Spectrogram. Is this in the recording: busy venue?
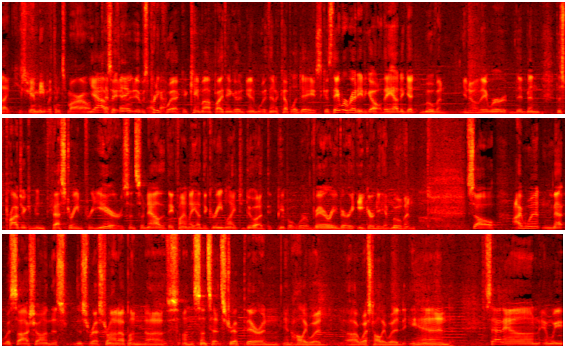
yes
